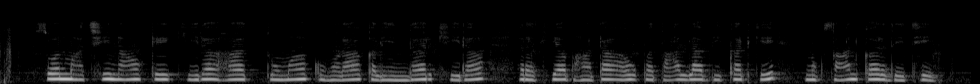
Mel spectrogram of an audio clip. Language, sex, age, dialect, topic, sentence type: Chhattisgarhi, female, 18-24, Western/Budati/Khatahi, agriculture, statement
